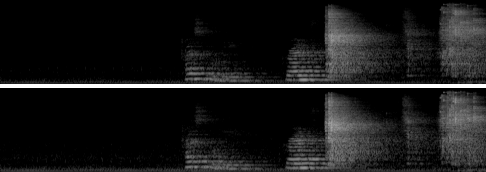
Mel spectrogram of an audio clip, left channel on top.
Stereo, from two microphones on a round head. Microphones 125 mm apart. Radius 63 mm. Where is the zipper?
10° right (ahead or behind), 1.4 m.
